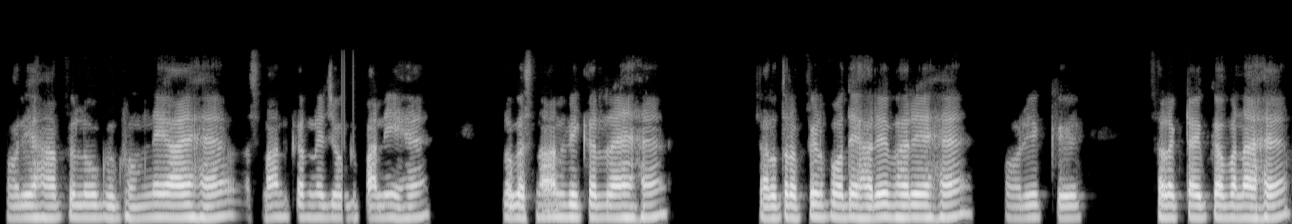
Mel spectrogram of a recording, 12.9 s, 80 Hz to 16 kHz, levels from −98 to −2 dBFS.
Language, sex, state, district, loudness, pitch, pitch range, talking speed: Hindi, male, Bihar, Purnia, -17 LUFS, 155 Hz, 155-160 Hz, 165 wpm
